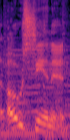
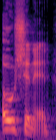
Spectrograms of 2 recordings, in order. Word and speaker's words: Oceanid: that I'm saying that oceanid the oceanid here we have the oceanid you don't add two letters and get two full syllables out of it I don't know why it's pronounced that way anyways it's made of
